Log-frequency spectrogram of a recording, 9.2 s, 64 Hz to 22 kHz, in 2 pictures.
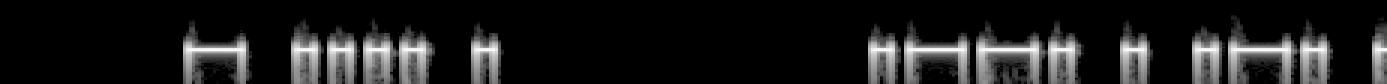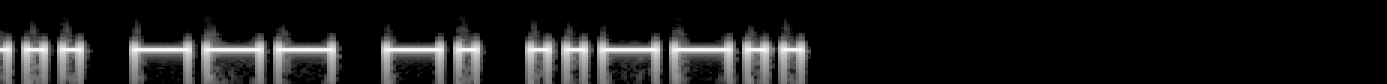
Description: Morse code, heard as a keyed tone, about 21 wpm, 700 Hz. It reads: THE PERSON?
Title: 3x Word-Spacing - Sentences from Top 400 Words - 20wpm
